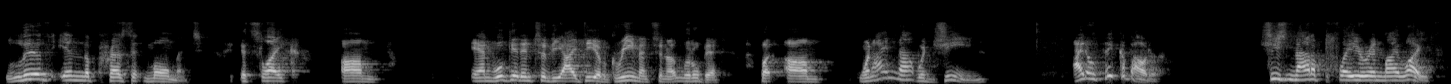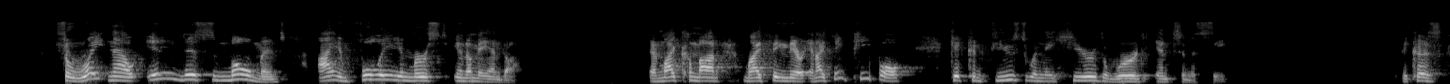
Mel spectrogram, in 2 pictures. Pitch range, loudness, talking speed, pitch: 150-205 Hz, -23 LUFS, 145 wpm, 175 Hz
